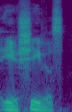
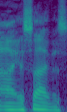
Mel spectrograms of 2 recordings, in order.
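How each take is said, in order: First: The middle consonant is a sh sound. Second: The middle consonant is a plain s sound. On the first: The speaker calls it wrong. "I'm not calling him Iashivas" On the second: The speaker calls it right. "There's no H in it"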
